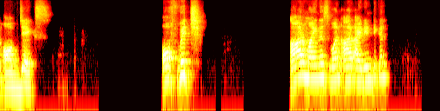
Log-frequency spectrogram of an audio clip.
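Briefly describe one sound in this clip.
A man speaks calmly into a microphone, explaining in short phrases.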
